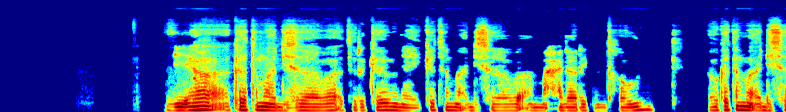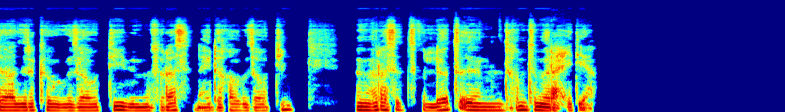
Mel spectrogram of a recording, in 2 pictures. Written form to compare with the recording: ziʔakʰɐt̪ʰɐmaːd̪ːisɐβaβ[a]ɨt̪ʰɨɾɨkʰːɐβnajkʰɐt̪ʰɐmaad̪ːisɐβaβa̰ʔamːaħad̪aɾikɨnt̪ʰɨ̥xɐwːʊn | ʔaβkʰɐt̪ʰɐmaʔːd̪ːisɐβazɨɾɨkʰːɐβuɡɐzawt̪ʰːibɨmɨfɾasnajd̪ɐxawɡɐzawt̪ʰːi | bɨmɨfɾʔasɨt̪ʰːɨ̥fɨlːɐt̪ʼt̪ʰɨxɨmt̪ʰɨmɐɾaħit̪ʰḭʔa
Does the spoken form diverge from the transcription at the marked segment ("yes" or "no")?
no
